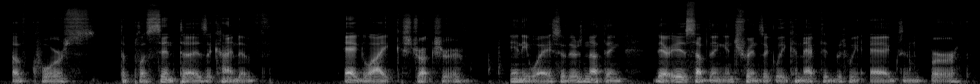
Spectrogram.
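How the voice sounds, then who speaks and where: A young man talking quietly in his office with a grumbly vocal fry, rambling and hesitant in a casual solo monologue. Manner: quiet, talking low to avoid being overheard. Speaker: podcaster.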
